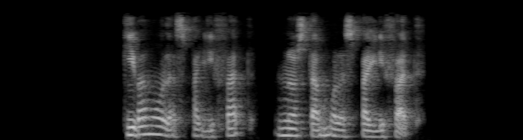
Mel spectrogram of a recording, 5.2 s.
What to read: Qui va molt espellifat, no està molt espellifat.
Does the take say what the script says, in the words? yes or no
yes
